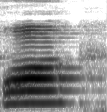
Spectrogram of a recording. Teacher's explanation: قاف زبر قا تین حرفی حروف ہے، حروف لہاتیہ میں سے ہے۔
